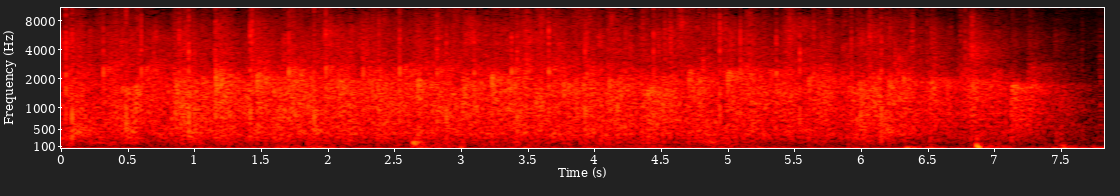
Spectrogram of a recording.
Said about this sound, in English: So would you guys come on up? And why don't you give them a round of applause as they come on up.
